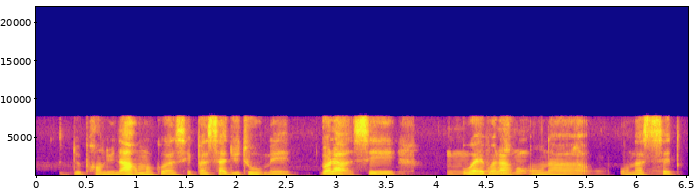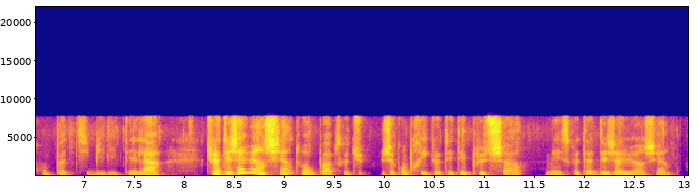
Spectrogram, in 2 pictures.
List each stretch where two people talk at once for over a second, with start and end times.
4.3-5.5

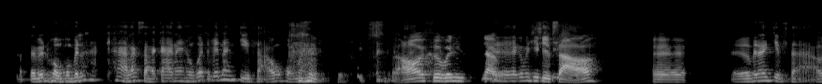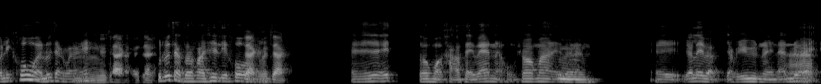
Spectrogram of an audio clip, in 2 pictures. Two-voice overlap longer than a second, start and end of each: none

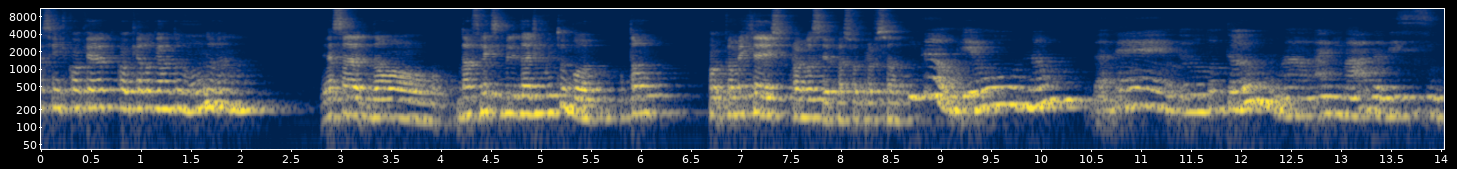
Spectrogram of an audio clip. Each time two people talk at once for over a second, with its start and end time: none

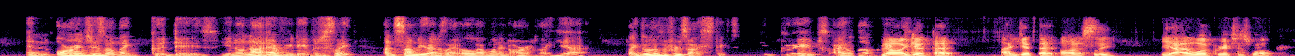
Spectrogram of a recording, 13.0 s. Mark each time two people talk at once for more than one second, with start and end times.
none

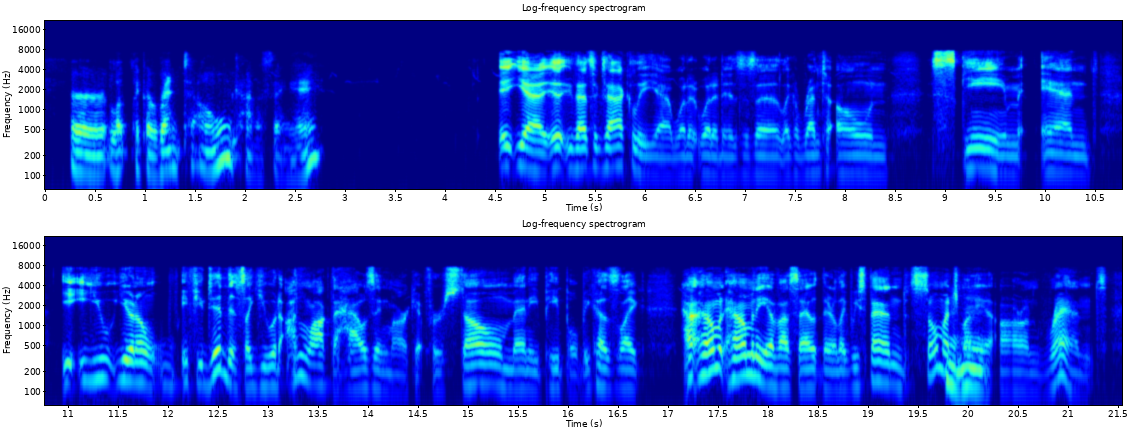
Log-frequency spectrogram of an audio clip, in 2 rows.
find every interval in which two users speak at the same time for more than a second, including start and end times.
none

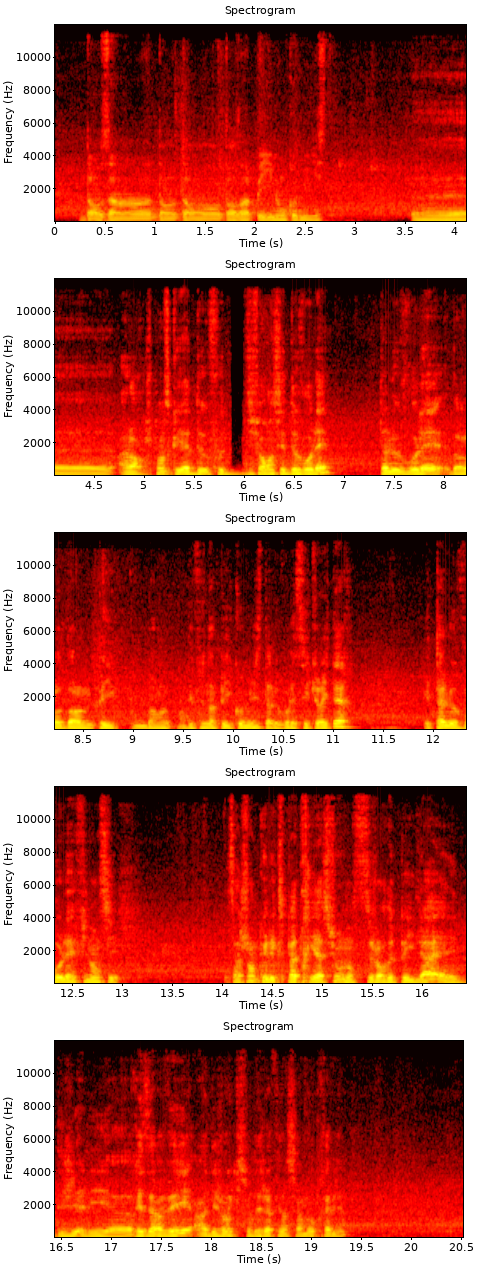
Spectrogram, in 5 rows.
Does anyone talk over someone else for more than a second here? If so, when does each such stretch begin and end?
none

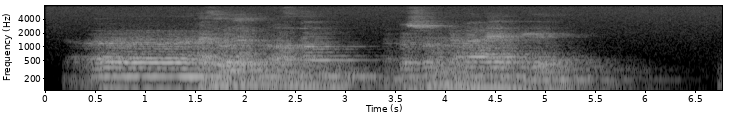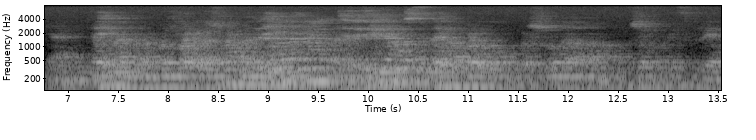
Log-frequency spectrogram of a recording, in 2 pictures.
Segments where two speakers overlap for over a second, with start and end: 8.9-10.6

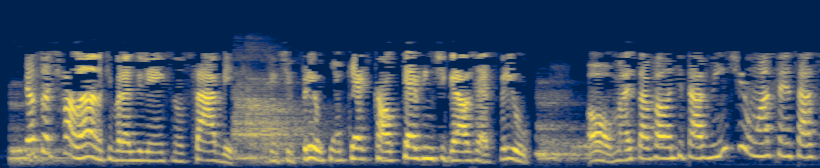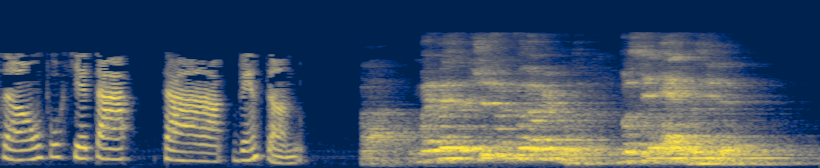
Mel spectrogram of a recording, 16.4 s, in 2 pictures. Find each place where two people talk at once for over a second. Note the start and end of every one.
none

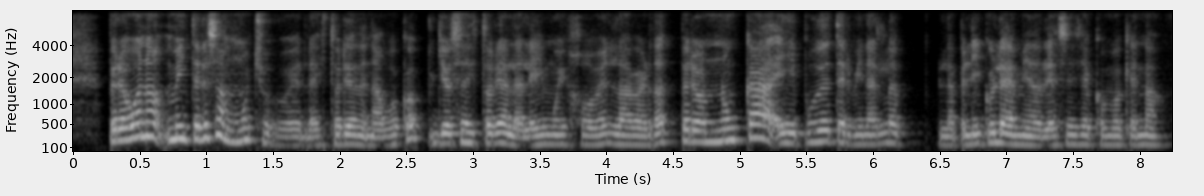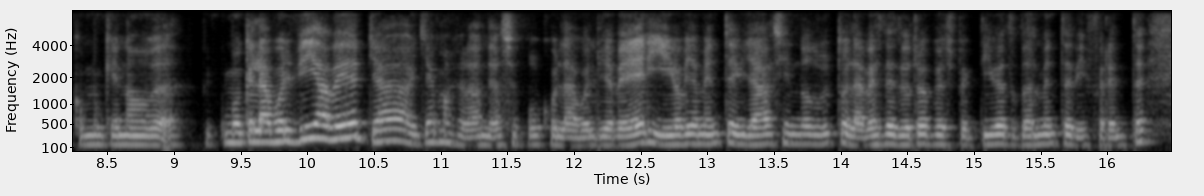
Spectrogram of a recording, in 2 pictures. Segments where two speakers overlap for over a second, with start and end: none

